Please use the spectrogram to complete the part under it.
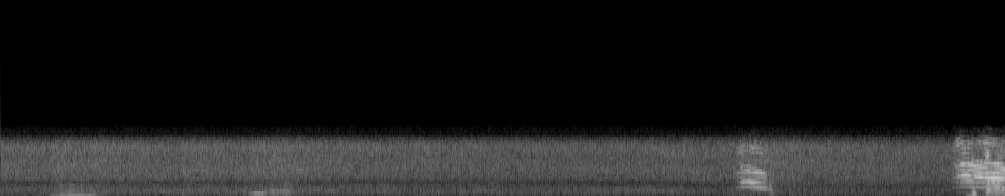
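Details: Cat in labour at home: two faint low murmurs early, then after a long hush two wavering meows, the last louder and quivering, with soft talking in the room.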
